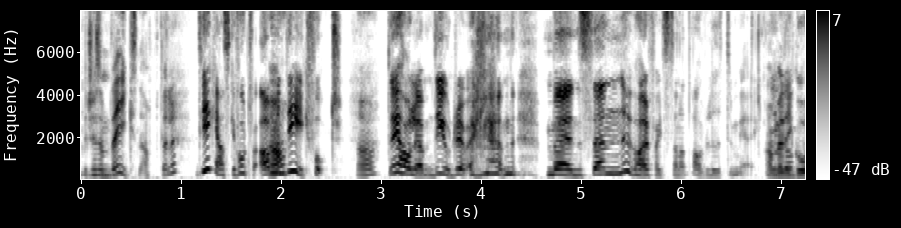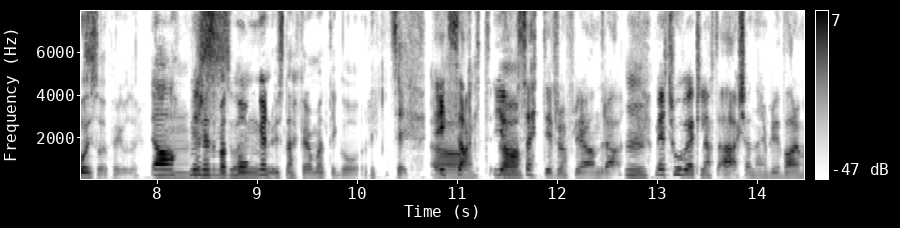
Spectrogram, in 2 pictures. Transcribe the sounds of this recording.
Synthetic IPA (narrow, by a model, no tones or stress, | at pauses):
d̪ɛʃɛnsɔmd̪ɛjɪkːsna̰p̚t̪ɛlːəɾd̪ɛjɪk̚ːɡanskafʊʈːfʔɑːmɛnnd̪ɛjɪkːfʊʈːɑd̪̥ɛhɔlːəjad̪ɛjuːɖəd̪ɛvæɾklɪənmɛnsɛnːʉ̟ːhaɾjdafakt̪ɪst̪anːat̪ɑːvliːt̪əmḛːɾɛnd̪ɛɛɡoːɾɪso̰ɪpʰæɾ̰jṵːd̪ə̰ɾɑːmɛɛɛnsɔmat̪mɔŋːanʉ̟ːsnakːaɾɔmat̪̚d̪ɛɡo̰ːɾɾɪk̚t̪ɪ̥t̪sɛ̰ːkɛsakt̪jɑːɡaɾsɛt̪ːd̪ɛfɾɔnfleːɾaand̪ɾammɛnjɑt̪ʰɾuːɾvæɾkʰlɪənt̪d̪ɛæʂɛnːæɖɛblɪvvaɾm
